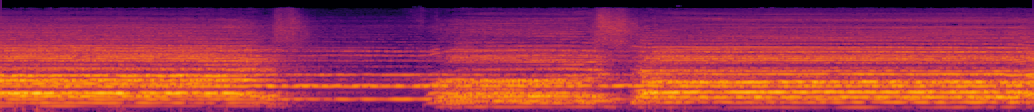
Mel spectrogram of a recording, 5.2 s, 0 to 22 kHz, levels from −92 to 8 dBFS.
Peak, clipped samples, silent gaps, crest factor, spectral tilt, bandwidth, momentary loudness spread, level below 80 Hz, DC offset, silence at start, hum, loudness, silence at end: 0 dBFS; under 0.1%; none; 10 dB; -1.5 dB/octave; 16.5 kHz; 10 LU; -60 dBFS; under 0.1%; 0 s; none; -12 LUFS; 0 s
